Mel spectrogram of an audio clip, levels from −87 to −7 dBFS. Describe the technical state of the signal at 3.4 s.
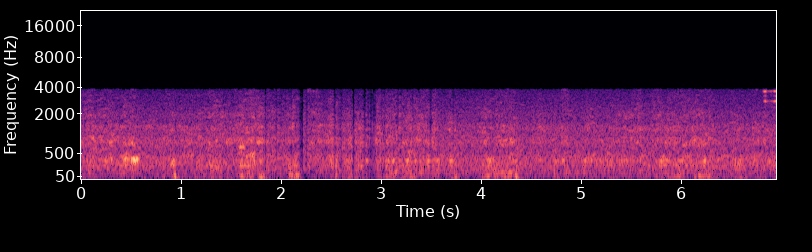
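At 3.4 s the audio is inside a stretch of repeated packet loss (robotic sound) running from 1.84 to 3.74 s. About twenty short holes, the longest around 44 ms, are each patched by stretching the preceding sound, so the speech turns choppy with pieces missing. That makes it a rapid, recurring pattern rather than a single isolated dropout. Throughout, nothing reaches above 4 kHz, which fits a narrowband G.711-style call codec.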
